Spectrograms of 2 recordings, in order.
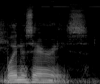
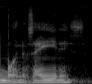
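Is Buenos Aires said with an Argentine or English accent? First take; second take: English; Argentine. First: It is said with an English accent. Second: It is said with an Argentine accent. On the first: The speaker calls it right. "ask me how to say Buenos Aires in English" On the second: The speaker calls it wrong. "you're saying it with an Argentine accent"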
